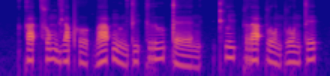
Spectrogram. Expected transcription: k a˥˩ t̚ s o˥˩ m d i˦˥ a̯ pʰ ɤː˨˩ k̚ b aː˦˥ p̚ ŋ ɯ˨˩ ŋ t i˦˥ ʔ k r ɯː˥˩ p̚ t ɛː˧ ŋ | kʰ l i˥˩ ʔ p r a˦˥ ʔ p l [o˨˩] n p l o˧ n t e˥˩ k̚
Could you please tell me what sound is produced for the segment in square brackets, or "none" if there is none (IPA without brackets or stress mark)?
o˨˩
